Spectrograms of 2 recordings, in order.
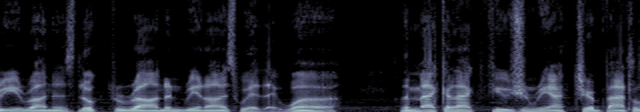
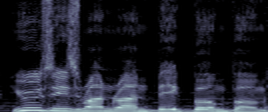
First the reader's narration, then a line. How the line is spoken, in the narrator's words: he yelled, switching to street speak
